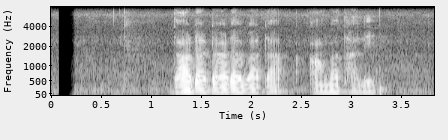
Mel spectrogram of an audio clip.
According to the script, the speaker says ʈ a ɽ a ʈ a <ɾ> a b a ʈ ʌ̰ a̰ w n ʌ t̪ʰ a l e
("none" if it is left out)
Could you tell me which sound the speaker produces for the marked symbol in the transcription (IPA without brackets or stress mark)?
ɽ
